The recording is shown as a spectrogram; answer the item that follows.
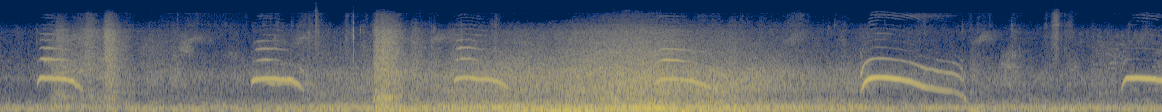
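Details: Cat mother Anna and her babies: about six evenly spaced, descending meows, one longer and louder near the end, with a broad rushing noise swelling in the middle.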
